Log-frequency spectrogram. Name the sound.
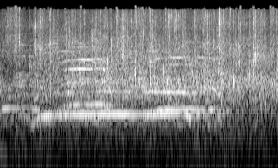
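audience applause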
